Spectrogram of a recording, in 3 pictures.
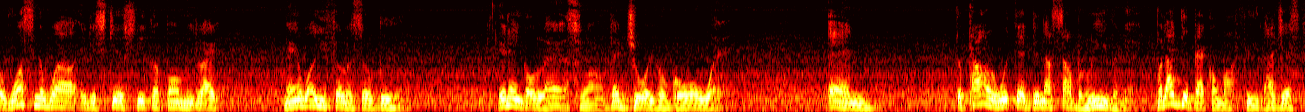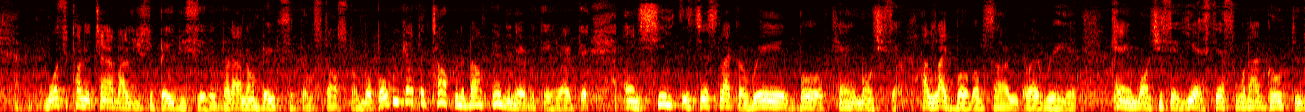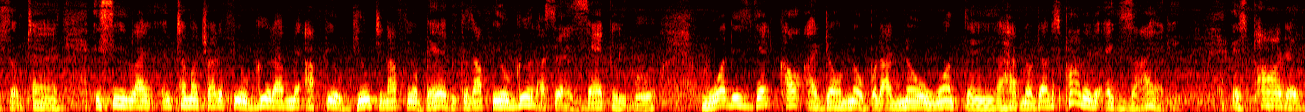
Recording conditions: background noise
